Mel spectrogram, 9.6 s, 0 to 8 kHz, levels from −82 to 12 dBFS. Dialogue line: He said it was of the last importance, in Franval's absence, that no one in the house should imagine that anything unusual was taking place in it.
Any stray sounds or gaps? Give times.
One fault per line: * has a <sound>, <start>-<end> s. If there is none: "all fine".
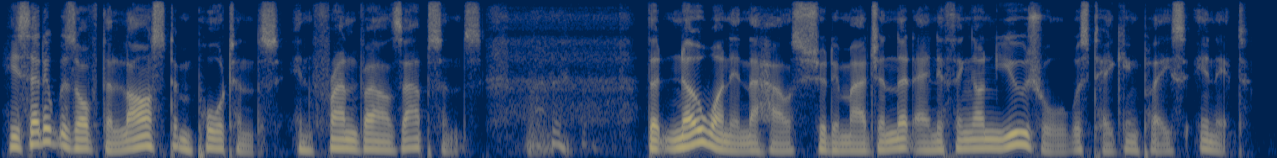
* has a laugh, 3.9-4.5 s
